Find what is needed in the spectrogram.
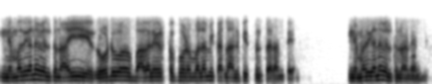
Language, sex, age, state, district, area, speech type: Telugu, male, 18-30, Telangana, Mancherial, rural, conversation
